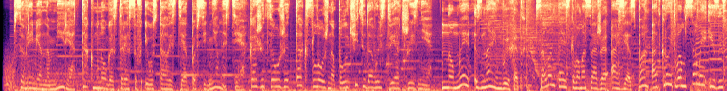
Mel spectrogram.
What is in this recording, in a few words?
locutora rusa russian voiceover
